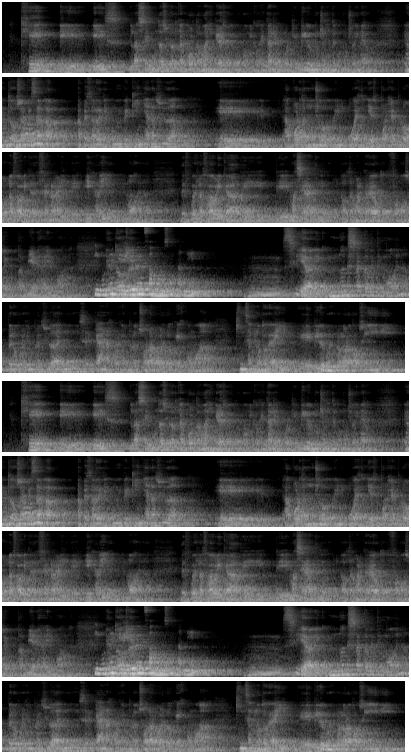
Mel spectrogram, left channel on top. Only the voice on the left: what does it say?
Ah, mira
vos.
¿Y vos
crees que ahí viven famosos también?
Ujú.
